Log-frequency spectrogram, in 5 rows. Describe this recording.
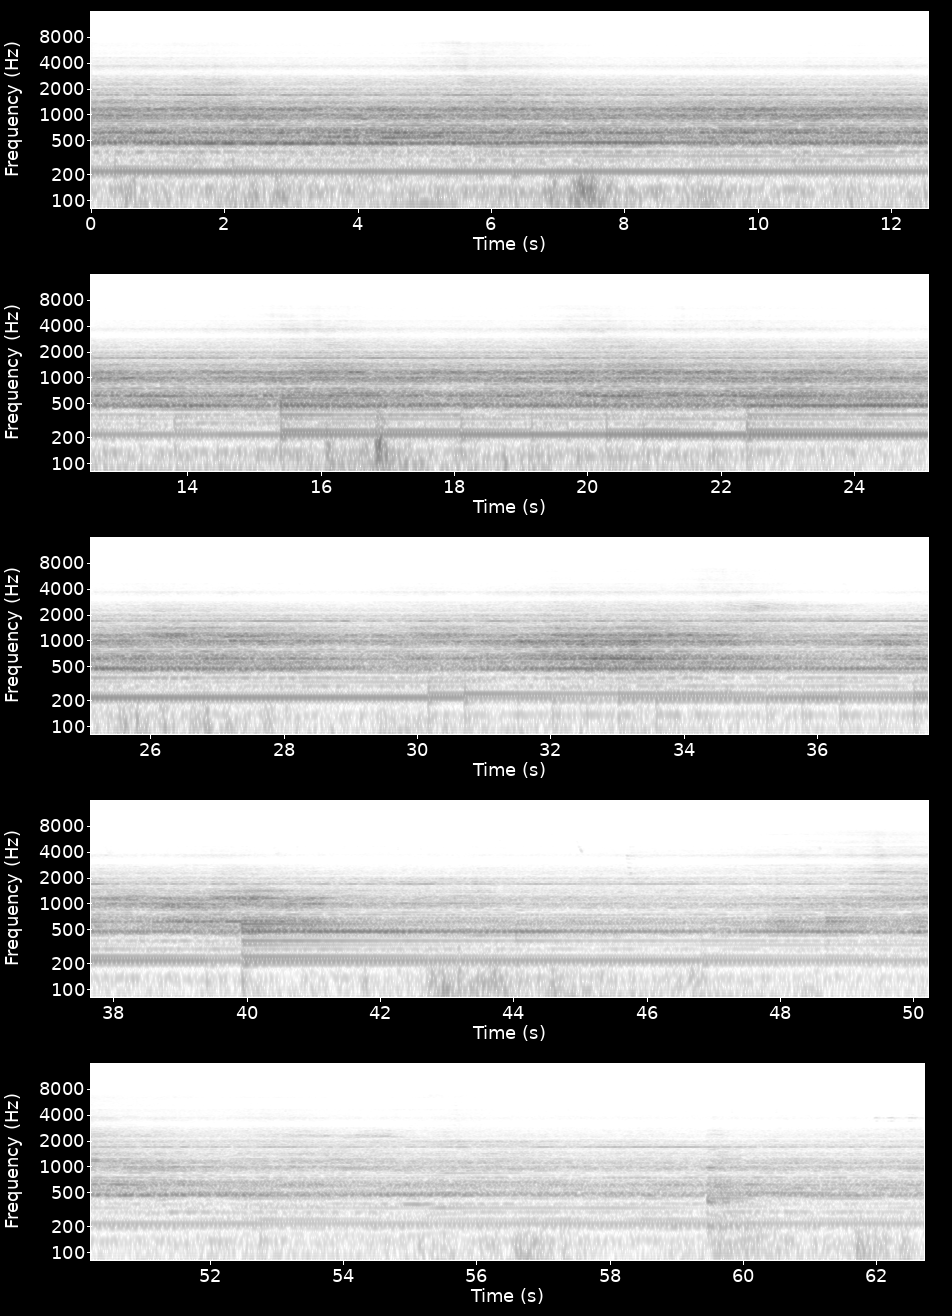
tram pole at Trokantero station, (Sony PCM D50, DIY stereo contact mics)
